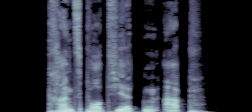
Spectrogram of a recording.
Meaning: inflection of abtransportieren: 1. first/third-person plural preterite 2. first/third-person plural subjunctive II
- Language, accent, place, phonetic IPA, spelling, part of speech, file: German, Germany, Berlin, [tʁanspɔʁˌtiːɐ̯tn̩ ˈap], transportierten ab, verb, De-transportierten ab.ogg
